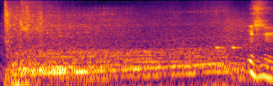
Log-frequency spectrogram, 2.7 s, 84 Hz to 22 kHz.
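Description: A Porsche-skinned car engine in Overwatch 2 revs steadily, its pitch rising and shifting in a sustained synthetic-sounding whine, with a brief gear change near the end.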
